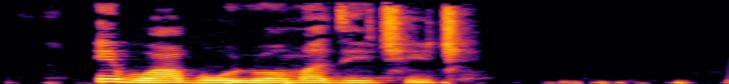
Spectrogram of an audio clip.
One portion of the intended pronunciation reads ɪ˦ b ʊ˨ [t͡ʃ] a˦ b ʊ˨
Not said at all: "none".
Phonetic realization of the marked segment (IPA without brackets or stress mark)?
none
